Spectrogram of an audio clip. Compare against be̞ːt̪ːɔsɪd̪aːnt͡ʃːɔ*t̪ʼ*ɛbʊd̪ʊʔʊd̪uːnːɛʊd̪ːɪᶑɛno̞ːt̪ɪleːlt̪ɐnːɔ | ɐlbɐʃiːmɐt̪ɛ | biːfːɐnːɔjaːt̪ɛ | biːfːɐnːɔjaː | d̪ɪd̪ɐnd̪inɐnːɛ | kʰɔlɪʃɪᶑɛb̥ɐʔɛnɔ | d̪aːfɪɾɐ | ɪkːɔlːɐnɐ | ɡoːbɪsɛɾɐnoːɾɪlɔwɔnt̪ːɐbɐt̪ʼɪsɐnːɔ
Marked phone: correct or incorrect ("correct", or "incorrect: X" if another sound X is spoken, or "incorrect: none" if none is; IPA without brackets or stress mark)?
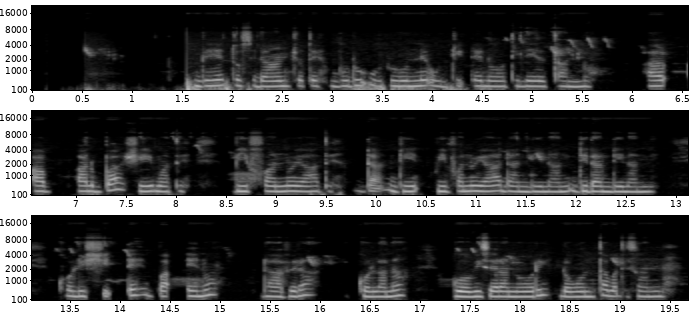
incorrect: t̪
